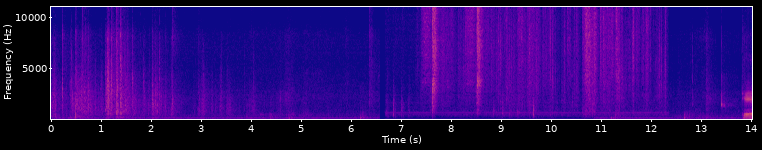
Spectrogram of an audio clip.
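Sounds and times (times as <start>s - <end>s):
paper crinkling and rustling: 0.0s - 4.6s, 6.9s - 12.4s.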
